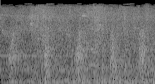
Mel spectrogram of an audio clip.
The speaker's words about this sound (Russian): Бегут колеса, пыхтит паровоз.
